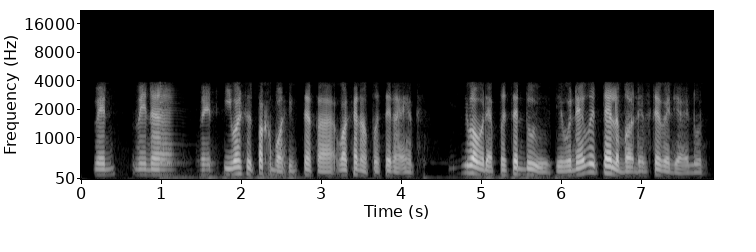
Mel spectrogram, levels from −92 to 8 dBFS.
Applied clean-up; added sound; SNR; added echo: neural mask model DeepFilterNet 3.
